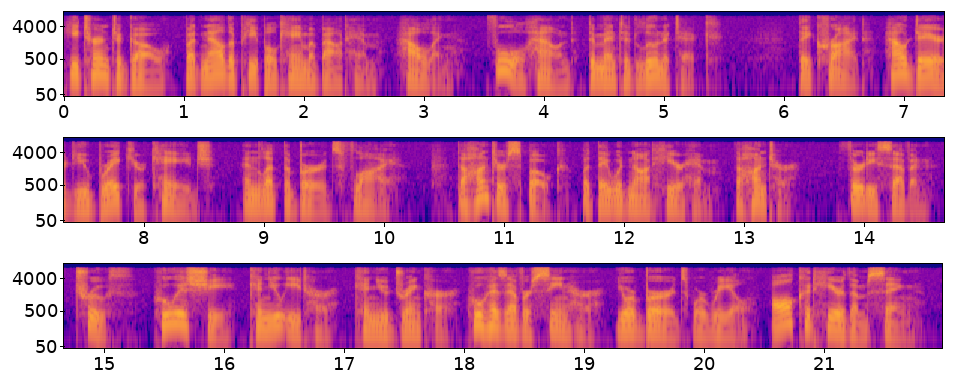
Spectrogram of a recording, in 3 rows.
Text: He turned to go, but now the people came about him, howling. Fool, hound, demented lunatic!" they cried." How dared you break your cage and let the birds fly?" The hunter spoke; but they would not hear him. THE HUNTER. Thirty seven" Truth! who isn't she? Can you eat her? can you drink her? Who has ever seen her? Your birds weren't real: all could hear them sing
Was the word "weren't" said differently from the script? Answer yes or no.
yes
